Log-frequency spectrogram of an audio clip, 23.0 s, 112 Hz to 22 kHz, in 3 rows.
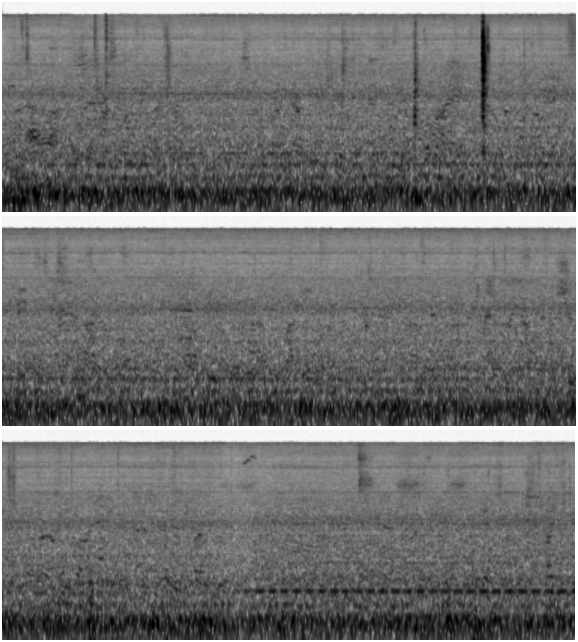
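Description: Cabin noise of an Airbus A320 taxiing: a steady low rumble of the idling jet engines and rolling airframe. There is one sharp click about six seconds in, and a steady hum joins about three-quarters of the way through.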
